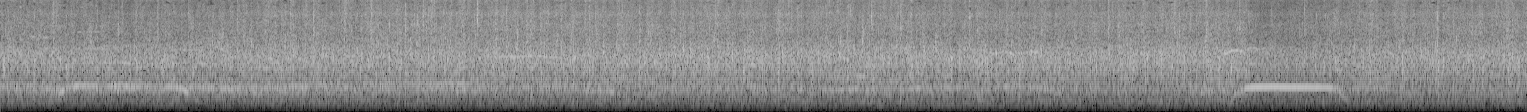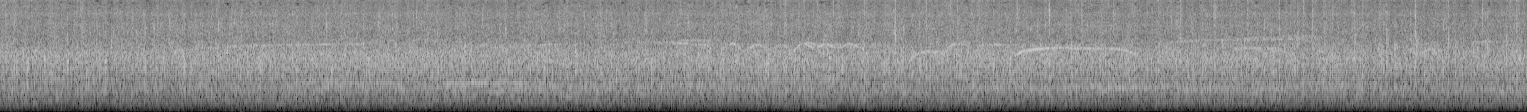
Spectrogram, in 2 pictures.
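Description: A large indoor audience clapping steadily and continuously, with faint voices mixed in. There is one brief louder voice about twelve seconds in.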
